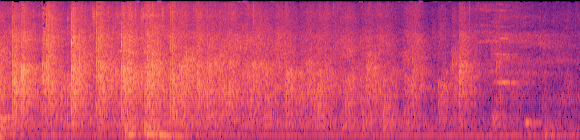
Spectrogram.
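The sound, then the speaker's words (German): Steady audience applause in thanks to LA Productions, who run the video technology, a dense patter of many hands clapping at once, fairly loud at first and gradually thinning and softening toward the end, with no talking over it. “Ein fester Applaus und ein Dankeschön für die LA Productions, die im Hintergrund die Videotechnik machen und alles machen, ja?”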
